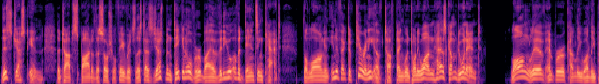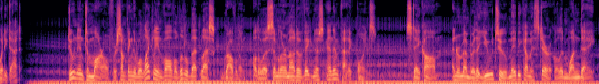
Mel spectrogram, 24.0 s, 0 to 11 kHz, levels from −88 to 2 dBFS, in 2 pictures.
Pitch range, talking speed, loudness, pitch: 105-140 Hz, 200 wpm, -21 LUFS, 115 Hz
